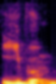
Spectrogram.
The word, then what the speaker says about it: Aevum: came from Latin and in Latin A and E together is pronounced e so the the pronunciation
